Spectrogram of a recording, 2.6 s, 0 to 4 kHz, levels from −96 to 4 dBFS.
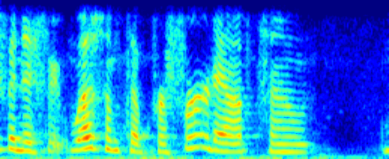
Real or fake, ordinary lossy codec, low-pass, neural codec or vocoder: fake; Opus, 32 kbps; 3.6 kHz; codec, 24 kHz, 0.9 kbps, WavTokenizer, medium speech release version 1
